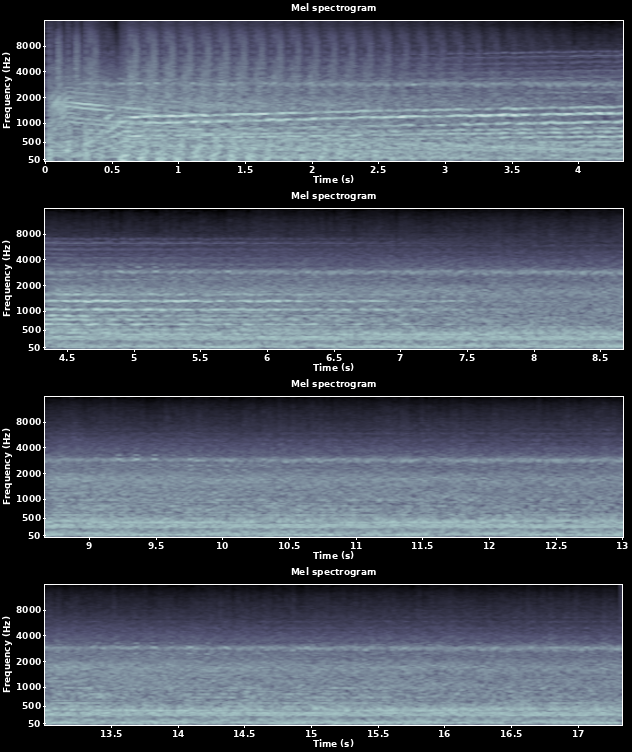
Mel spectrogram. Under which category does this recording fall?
Sound effects > Other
